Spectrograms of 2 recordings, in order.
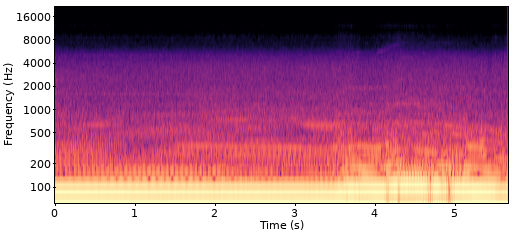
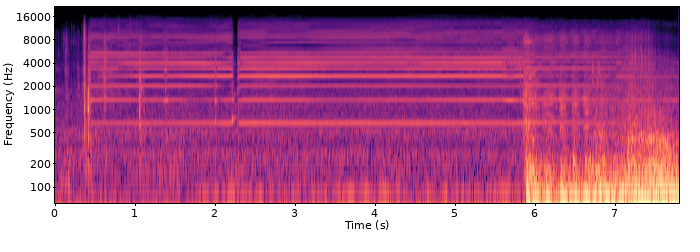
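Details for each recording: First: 1986 Suzuki Samurai turbo diesel after draining old diesel, fresh fuel and new filter; deep slow idle holding steady, then a quick rev blip; idle slightly low, owner plans to turn up idle or fuel. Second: 1986 Suzuki Samurai turbo diesel after draining old fuel, fitting a fresh fuel filter and refilling with clean diesel: quiet, then catches at once and settles into a steady, even clatter; normal start.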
